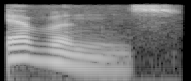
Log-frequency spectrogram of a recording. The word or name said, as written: Evans, Mount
